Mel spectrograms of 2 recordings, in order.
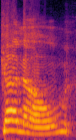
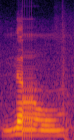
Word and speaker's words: GNOME: presentations the big guys they called it g know and now I'm hearing like some of the top people call it gome I I think it's cuz there's this whole you know you're saying it wrong thing so it's become like the cool people know it's gnome and I was like whatever you know it's gnome gnome but you know what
